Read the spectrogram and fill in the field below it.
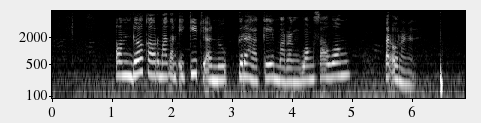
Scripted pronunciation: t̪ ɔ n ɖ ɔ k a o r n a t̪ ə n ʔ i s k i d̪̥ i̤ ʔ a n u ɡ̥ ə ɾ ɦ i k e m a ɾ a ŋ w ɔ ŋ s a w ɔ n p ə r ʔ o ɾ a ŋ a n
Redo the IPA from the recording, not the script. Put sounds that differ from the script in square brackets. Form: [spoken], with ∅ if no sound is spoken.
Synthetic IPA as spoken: t̪ ɔ n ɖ ɔ k a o r [m] a t̪ [a] n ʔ i [∅] k i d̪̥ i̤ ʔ a n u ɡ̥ ə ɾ ɦ [a] k e m a ɾ a ŋ w ɔ ŋ s a w ɔ [ŋ] p ə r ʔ o ɾ a ŋ a n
